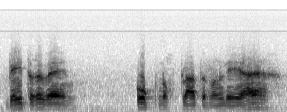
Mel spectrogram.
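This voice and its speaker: A man's voice: medium pitch, steady tone, unhurried, a bit bright, lightly acted, poor audio. An actor in a radio play voicing a suspicious, wealthy man who questions tersely and with dry irony. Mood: sardonic, probing. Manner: terse, probing, drily ironic. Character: suspicious, curt, wealthy male villa owner, coolly sardonic. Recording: hissy old radio play recording.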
